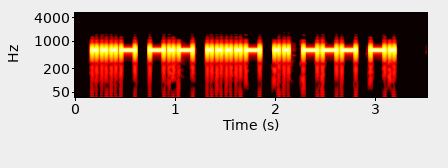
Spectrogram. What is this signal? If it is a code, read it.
Morse code, heard as a keyed tone, about 25 wpm, 600 Hz. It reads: VK4ION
